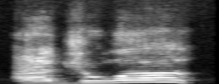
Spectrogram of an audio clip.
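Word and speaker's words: Ajala: I got to speak to, I don't know how to pronounce his last name, David Adjula, the That's guy right. who plays Booker. Yeah, that's right. Yeah, Adjula's right.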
